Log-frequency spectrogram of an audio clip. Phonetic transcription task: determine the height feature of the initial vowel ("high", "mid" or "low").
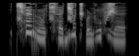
mid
